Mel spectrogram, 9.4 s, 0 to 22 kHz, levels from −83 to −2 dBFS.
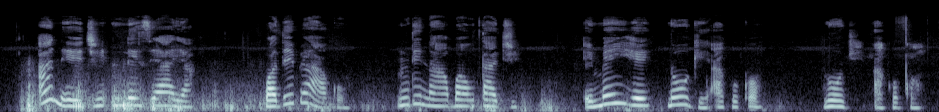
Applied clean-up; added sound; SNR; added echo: none; Thunder; 6 dB; none.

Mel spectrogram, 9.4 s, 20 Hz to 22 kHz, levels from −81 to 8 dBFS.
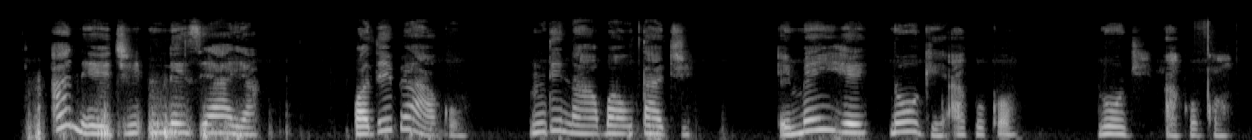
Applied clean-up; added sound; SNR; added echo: neural mask model RNNoise.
